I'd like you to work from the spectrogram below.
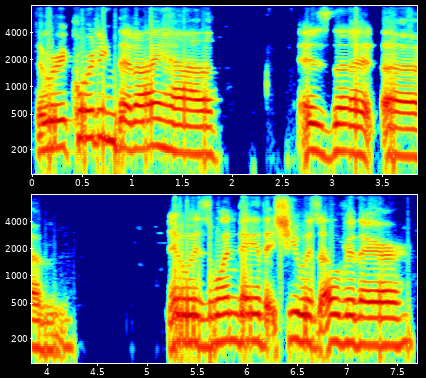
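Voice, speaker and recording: A man in his forties in a casual group chat, recounting events in a halting way. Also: high-pitched, vocal fry, mellow, no room sound, highs cut off. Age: 40s. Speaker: panel guest.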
